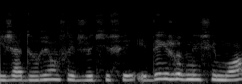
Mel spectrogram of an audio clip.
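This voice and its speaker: This woman's medium-pitched voice is somewhat breathy, with a dark, mellow tone and monotone, flat intonation. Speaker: YouTuber. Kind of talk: casual chat. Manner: halting.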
